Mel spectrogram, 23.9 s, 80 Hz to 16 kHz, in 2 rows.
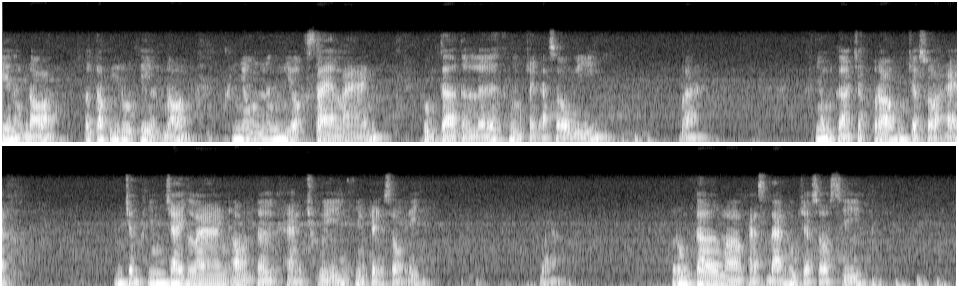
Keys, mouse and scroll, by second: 9.1 typing, 11.3 f, 17.3-18.0 typing, 22.1-23.8 typing.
